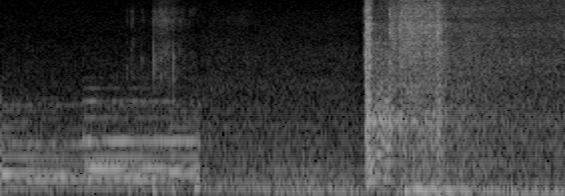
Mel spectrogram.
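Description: A car engine cranks and catches, then revs as the car pulls away, following a few closing thuds, with low music or voices faintly underneath in a narrated story scene.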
